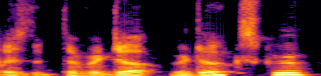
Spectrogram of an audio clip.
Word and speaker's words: Redux: um his team is called is it the redux group how do you say it regardless redox yes okay redux group uh which sold uh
